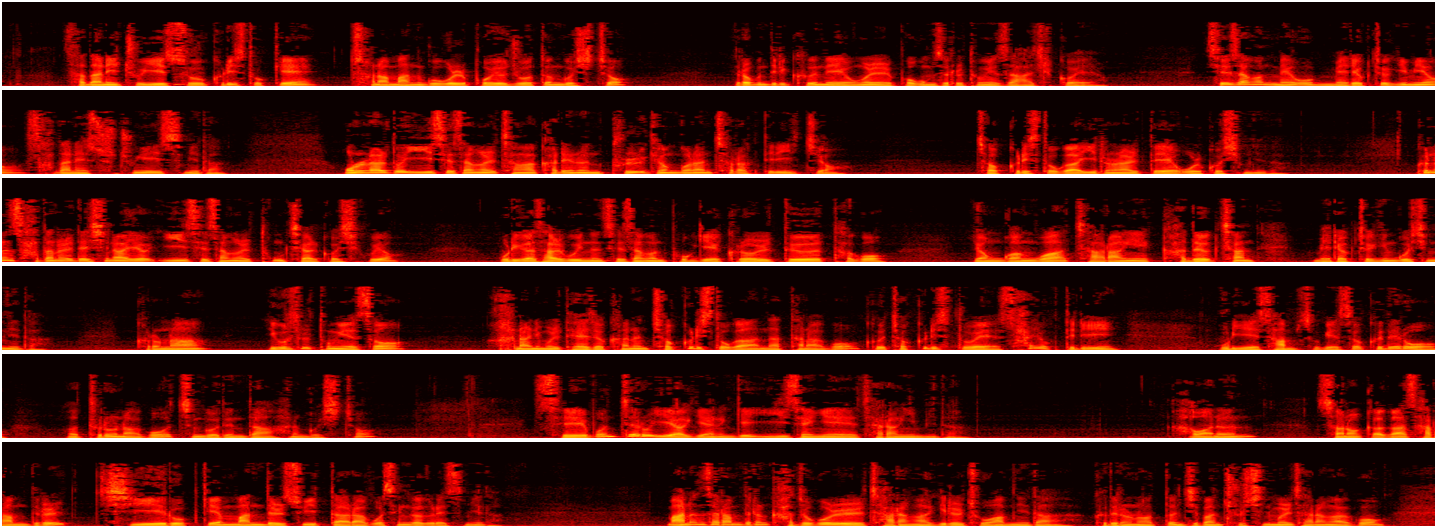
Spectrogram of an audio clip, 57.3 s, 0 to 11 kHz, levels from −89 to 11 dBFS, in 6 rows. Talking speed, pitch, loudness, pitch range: 315 characters per minute, 105 Hz, -28 LUFS, 90-120 Hz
